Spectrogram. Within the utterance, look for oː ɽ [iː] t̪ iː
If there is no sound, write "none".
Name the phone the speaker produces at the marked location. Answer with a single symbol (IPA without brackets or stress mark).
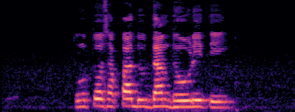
iː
